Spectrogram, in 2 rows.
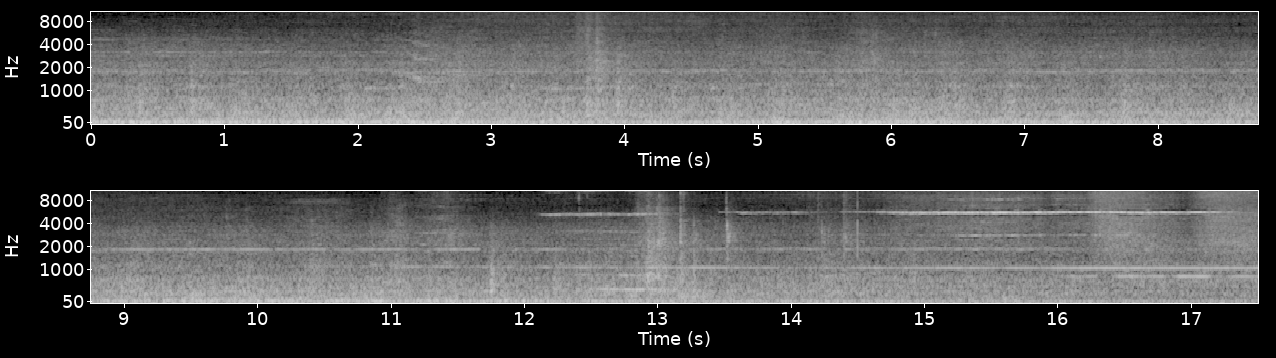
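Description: Hankyu 8000 series electric train pulling into the platform with a steady low rumble and a thin whine. It slows to a stop with high squeals in the last few seconds.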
